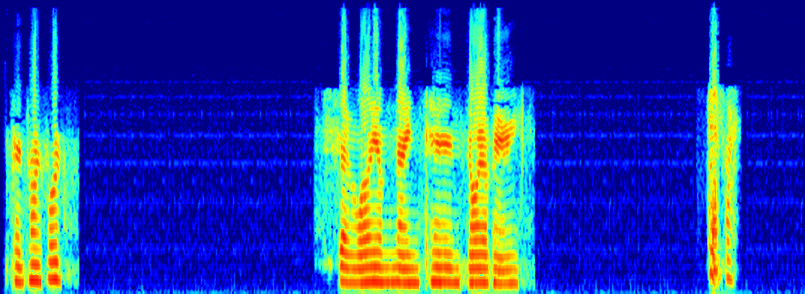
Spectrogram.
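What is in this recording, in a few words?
Sheriff Lake Patrol, scanner audio trunk; ThompsonPeakScot; MCSO Lakes 1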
